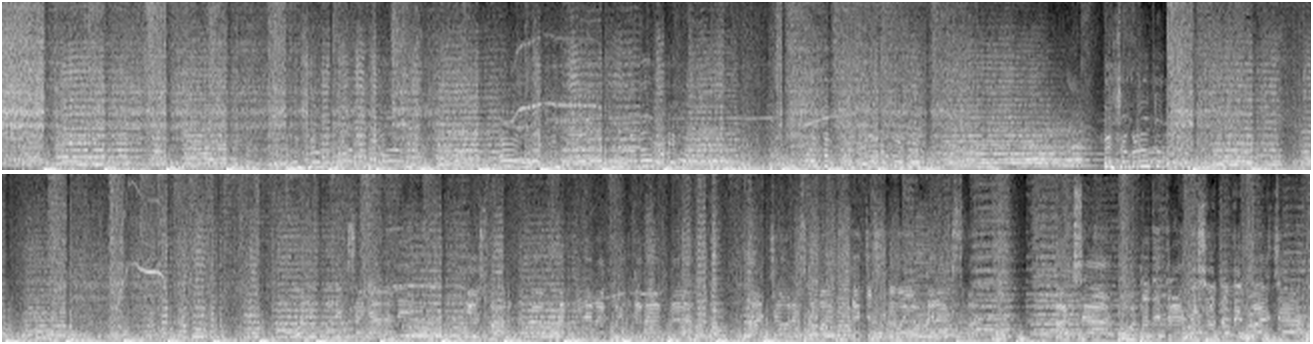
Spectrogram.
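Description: Bolivian brass band playing live: brass horns carrying the melody over steady bass drum beats and clashing hand cymbals, with a brief break in the drums about eleven seconds in.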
